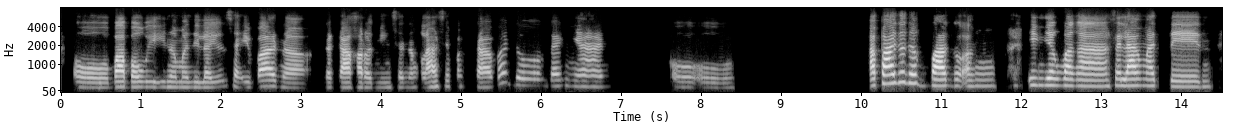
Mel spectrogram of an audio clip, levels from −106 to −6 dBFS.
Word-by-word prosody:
o 170 -2 -6
babawiin 190 -1 0
naman 180 0 -10
nila 180 -1 -6
'yun 195 +2 -15
sa 210 -4 -9
iba 205 +4 +2
na 165 -1 -4 0.3
nagkakaroon 175 0 -1
minsan 175 0 -17
ng 170 0 -13
klase 185 +4 -3
'pag 195 -1 -18 0.2
Sabado 235 - -6
ganyan. 205 -3 -5 0.9
Oo. 170 -2 -15 1.7
Ah, 235 +1 +5
paano 320 +4 +7
nabago 225 -8 +4
ang 220 +1 -9 0.4
inyong 245 -1 0
mga 220 -2 +2
salamat 230 0 +3
din, 195 0 -1
195 Hz, 100 wpm, -23 LUFS, 180-225 Hz, 1.7 s, paano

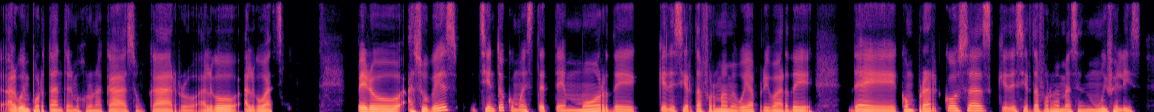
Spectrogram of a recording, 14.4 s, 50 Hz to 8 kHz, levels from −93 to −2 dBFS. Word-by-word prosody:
algo 120 +4 +2
importante, 95 -7 0
a - - -3
lo 90 - -3
mejor 95 +1 -5
una 95 -3 -2
casa, 110 -2 -2
un 95 - -12
carro, 110 -6 -2
algo 120 0 +2
algo 115 +2 +1
así. 100 - -4 0.9
Pero 130 -2 +4
a 125 - 0
su 140 +1 +1
vez 200 +7 +1 0.2
siento 150 +7 0
como 120 -6 -3
este 130 +4 0
temor 120 +7 +1
de 115 -5 -2 0.2
que 115 - -1
de 105 0 -1
cierta 120 +4 -1
forma 130 +1 0
me 110 -4 0
voy 105 +2 +1
a 110 - +2
privar 100 -1 -1
de 110 -2 +1 0.4
de 105 -2 +2
comprar 135 +7 +1
cosas 170 +1 +1
que 130 - -7
de 110 0 -1
cierta 130 +4 -1
forma 135 0 0
me 125 -1 +1
hacen 125 0 -2
muy 125 +1 +1
feliz, 105 -4 -2
120 Hz, 170 wpm, -24 LUFS, 105-135 Hz, 0.9 s, Pero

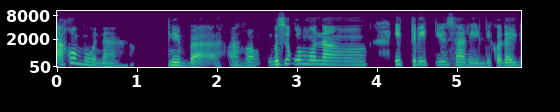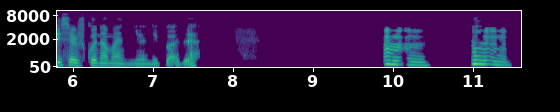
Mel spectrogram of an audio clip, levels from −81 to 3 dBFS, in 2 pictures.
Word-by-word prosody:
"Ako 285 -1 +6
muna." 140 - -5 0.6
'di 165 0 +4
ba? - - +1 0.2
"Ako 160 0 -4
gusto 200 +7 +4
ko 230 0 0
munang 190 -4 +1 0.4
i-treat 200 -2 +4
'yong 180 -1 -2
sarili 155 -6 0
ko 150 +2 +1
dahil 155 +1 +4
deserve 160 -3 +1
ko 155 -1 +1
naman 130 -3 -2
'yon, 70 +1 -8
'di 70 - -9
ba?" - - -3
De - - 0 2.4
Mm, 210 -2 +5 0.9
mm. 205 -8 +1
170 Hz, 115 wpm, -26 LUFS, 150-200 Hz, 2.4 s, Ako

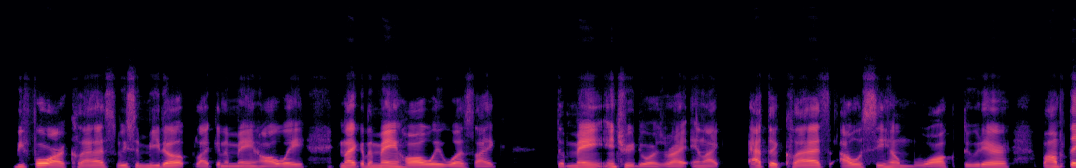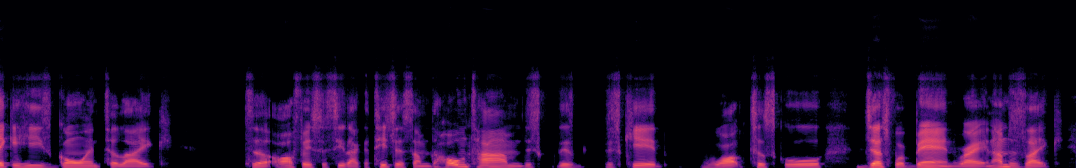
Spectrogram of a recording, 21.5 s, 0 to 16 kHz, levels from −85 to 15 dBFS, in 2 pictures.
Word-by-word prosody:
before 155 +1 +6
our 130 -3 +3
class, 135 +2 -3
we 140 - -6
used 150 - -5
to - - -7
meet 130 +2 -4
up, 130 +3 +4
like, 120 0 -3
in 125 - -7
the 115 - -7
main 115 +1 -3
hallway, 115 +4 0
and, 135 +1 -14
like, 145 -1 +5
in - - -3
the 135 - -2
main 145 +4 +6
hallway 140 0 +3
was, 120 -4 -2
like, 110 -3 -6 0.6
the - - -6
main 135 +1 +5
entry 150 -4 -2
doors, 105 -3 -4
right? 115 +4 0
And, 125 +1 -7
like, 115 -2 -3 0.3
after - - +3
class, 140 +2 +2
I 130 - 0
would 135 0 -1
see 140 +1 -4
him 130 -6 -5
walk 115 +6 -1
through 120 +1 -7
there, 150 +3 +2 0.3
but 135 - 0
I'm 155 +1 +3
thinking 165 -3 +4
he's 140 -2 -6
going 130 0 0
to, - - -3
like, 115 -2 -4 0.7
to 125 -3 -2
office 135 -2 -2
to 120 - -13
see, 140 +4 -6
like, 115 -2 -4
a - - -19
teacher 160 -4 -3
or 125 - -6
something. 110 -1 -7
The - - -11
home 175 +4 +3
time, 145 -7 +1
this 125 +1 -12 0.2
this 135 -2 -5 0.3
this 125 -2 -11
kid 140 -4 -1 0.4
walked 125 +3 0
to 145 - -2
school 140 +4 -2 0.4
just 150 +5 +5
for 120 - -2
band, 115 -3 +4
right? 120 0 +3
And - - -8
I'm 160 +3 +1
just 150 -3 -8
like 125 -6 0
130 Hz, 200 wpm, -24 LUFS, 120-145 Hz, 0.7 s, before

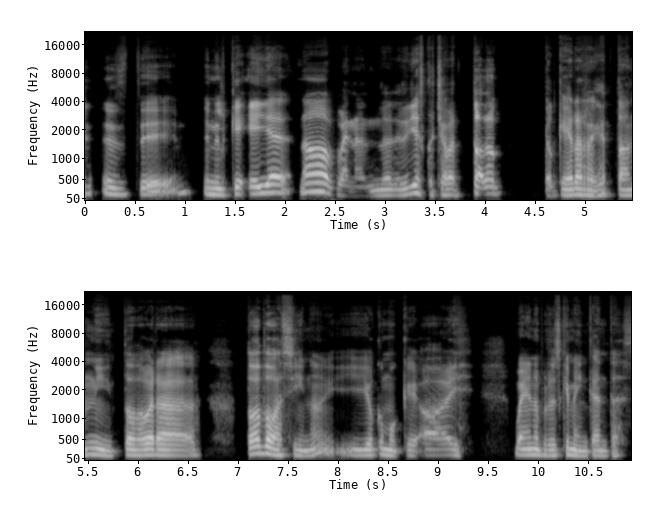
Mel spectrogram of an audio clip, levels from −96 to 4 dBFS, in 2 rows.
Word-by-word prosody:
este, 140 - -2 0.3
en 145 -2 -1
el 135 -1 -1
que 150 +2 +1
ella 185 +4 +5
no, 205 -2 +5
bueno, 125 -5 -6
no 125 +3 -5
ella 135 +7 0
escuchaba, 135 -5 -3
todo 165 +1 +3 0.4
lo - - -7
que 130 - -2
era 140 +1 +5
regetón, 130 +2 -2
y 125 -5 0
todo 130 +1 +3
era 125 0 +2 0.4
todo 165 0 +5
así, 125 -1 -2
¿no? 120 +3 -4
Y 125 - -8
yo, 125 0 -1
como 130 -4 -2
que: 120 -1 -8
"Ay, 130 -1 -5 0.5
bueno, 135 -1 +1
pero 125 0 -5
es 125 - -3
que 150 - -2
me 125 - +2
encantas". 115 0 -5
130 Hz, 175 wpm, -25 LUFS, 125-145 Hz, 0.5 s, ella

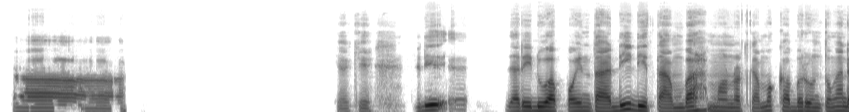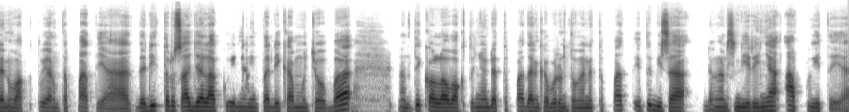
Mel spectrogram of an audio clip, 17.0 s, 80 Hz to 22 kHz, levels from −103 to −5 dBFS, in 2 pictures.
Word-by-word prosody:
Oh. 120 -3 -6 2.1
Oke 110 - -15
oke - - -14 0.5
jadi, 335 - +4 0.8
dari 140 0 0
2 145 -1 +5
poin 140 +1 -2
tadi 135 +9 +3
ditambah 140 -2 +2
menurut 130 -3 -4
kamu 130 +5 -5
keberuntungan 135 0 -2
dan 130 -1 +1
waktu 115 +4 -6
yang 130 - -4
tepat 130 0 -5
ya 110 -2 -2
jadi 135 +4 +1
terus 155 -2 +1
aja 145 +1 +5
lakuin 140 0 +3
yang 135 -1 -3
tadi 135 +1 -3
kamu 130 0 -2
coba, 120 -1 +4 0.5
nanti 125 +2 -5
kalau 135 -3 +5
waktunya 135 +1 -1
udah 130 - +1
tepat 145 -1 -5
dan 135 - +2
keberuntungannya 125 -1 -2
tepat 170 +5 -6
itu 150 +3 -6
bisa 135 -2 +1 0.2
dengan 135 -5 -3
sendirinya 135 +2 +1
up 165 -1 +1
gitu 135 -3 -5
135 Hz, 140 wpm, -28 LUFS, 125-140 Hz, 2.1 s, 2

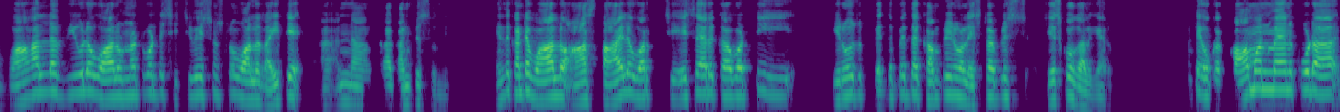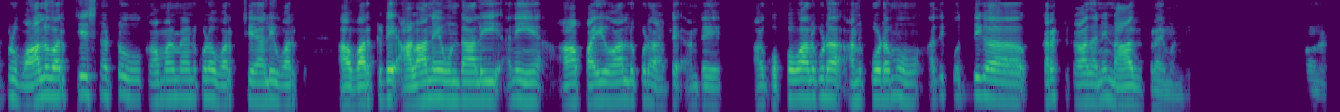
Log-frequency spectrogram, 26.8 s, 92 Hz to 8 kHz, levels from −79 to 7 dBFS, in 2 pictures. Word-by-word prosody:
వాళ్ళ 205 +8 +3 0.2
వ్యూలో 215 +2 -1
వాళ్ళున్నటువంటి 190 +4 +2
సిట్యుయేషన్స్‌లో 190 +4 -9
వాళ్ళు 160 -1 +4
రైటే, - - +2 0.4
అని 145 - -12
నా 130 - -4 0.3
నాకనిపిస్తుంది. 125 -7 -8 0.5
ఎందుకంటే, 220 0 +2
వాళ్ళు 180 +3 +8 0.2
ఆ - - +6
స్థాయిలో 205 +6 +3
వర్క్ 180 0 -4
చేసారు 200 +5 -1
కాబట్టి, 180 +5 +1 0.7
ఈరోజు 190 +3 -2 0.2
పెద్ద 185 - -6
పెద్ద 200 0 -2
కంపెనీలు 180 +4 0
వాళ్ళు 135 -6 +1
ఎస్టాబ్లిష్ 175 +5 -1 0.3
చేసుకోగలిగారు. 160 +4 -3 0.8
అంటే - - -5
ఒక - - -4 0.2
కామన్ 240 -1 +5
మ్యాన్ 230 0 +5
కూడా, 230 -3 +6 0.2
ఇప్పుడు 175 -2 -6
వాళ్ళు 165 +7 +6
వర్క్ 180 0 -1
చేసినట్టు, 195 0 -3 0.3
కామన్ 170 +3 -3
మ్యాన్ 170 0 -5
కూడా 170 -1 +1
వర్క్ 140 - -5
చేయాలి, 155 0 -1
వర్క్ 140 +2 -5 0.4
ఆ - - +4
వర్క్‌డే - - +4
అలానే 160 +4 +5
ఉండాలి, 155 0 +1 0.2
అని 165 -1 -1 0.5
ఆ - - +7 0.2
పైవాళ్లు 155 +2 +1
కూడా 160 - -3
అంటే, - - -9
అంటే 130 0 -7 0.5
ఆ - - -7
గొప్ప 135 - -8
వాళ్ళు 170 0 +5
గూడా 170 -2 +4 0.2
అనుకోడము, 165 +2 -3 0.3
అది 185 - -13
కొద్దిగా 180 -3 -1 0.5
కరెక్ట్ - - -4
కాదని 145 +3 -1
నా 125 - +2
అభిప్రాయమండి. 100 -7 -13 1.2
అవునండి. - - -18
170 Hz, 135 wpm, -23 LUFS, 155-190 Hz, 1.2 s, వాళ్ళు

